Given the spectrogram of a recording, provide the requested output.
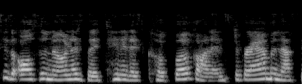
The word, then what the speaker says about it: tinnitus: tinnitus. Tinnitus is also the correct pronunciation.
